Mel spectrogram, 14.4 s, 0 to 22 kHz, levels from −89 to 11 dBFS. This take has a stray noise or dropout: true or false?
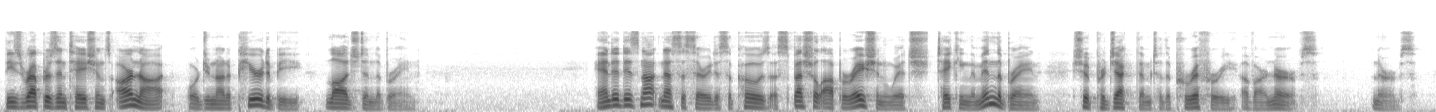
false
